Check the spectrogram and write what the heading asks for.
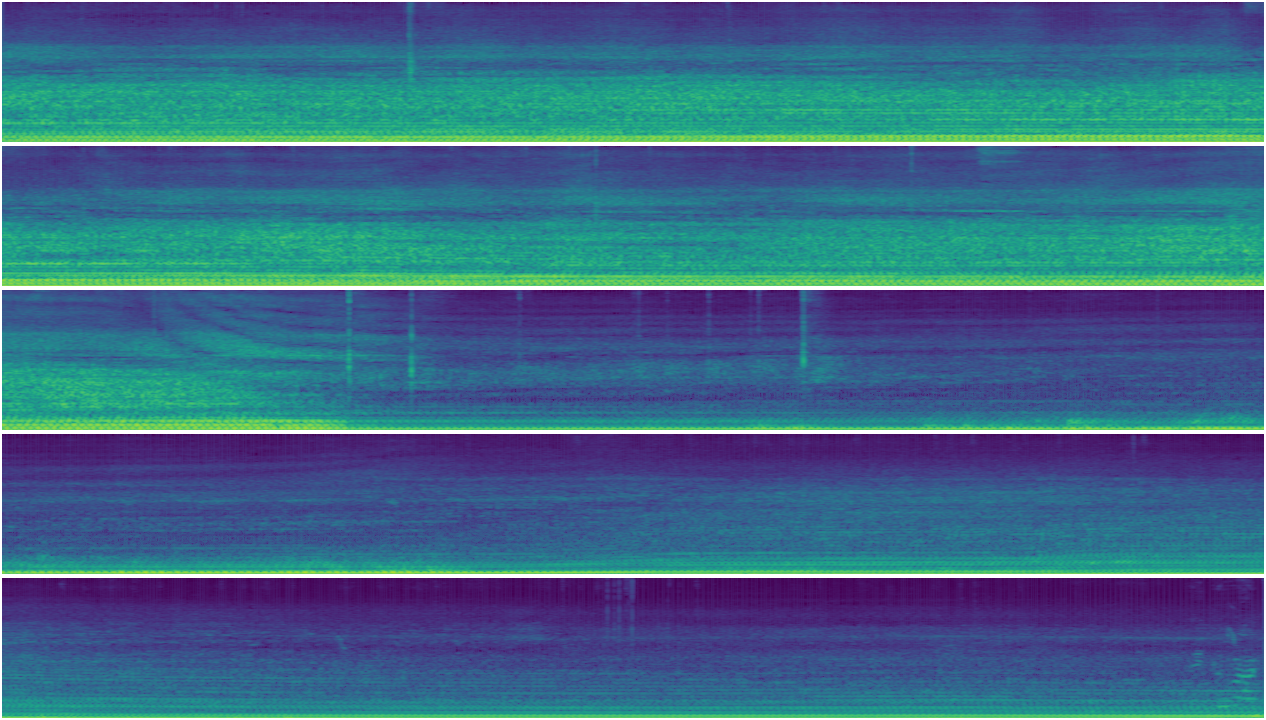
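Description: Airboat engine and propeller running hard at speed. About halfway through the throttle is cut back sharply and the sound drops to a lower, quieter run, with the revs rising briefly a few seconds later.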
